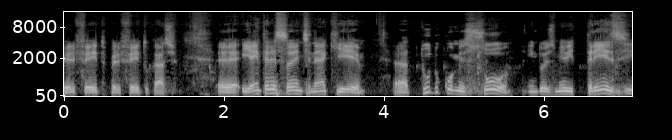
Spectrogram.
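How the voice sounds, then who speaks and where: A man with a São Paulo interior accent, medium pitch and very wide pitch swings, at a fairly slow pace, with a dry, close sound and no echo. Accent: caipira accent from São Paulo interior. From Brazil, Tatuí, São Paulo interior. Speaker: agronomist and digital business executive. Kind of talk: podcast interview. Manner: hesitant, many fillers.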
